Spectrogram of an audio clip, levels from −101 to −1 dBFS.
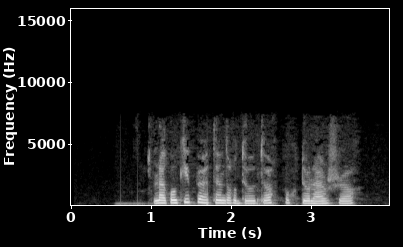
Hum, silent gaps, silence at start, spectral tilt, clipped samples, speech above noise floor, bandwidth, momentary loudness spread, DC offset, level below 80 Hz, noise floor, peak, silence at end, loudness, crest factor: none; none; 1.05 s; -8.5 dB/octave; under 0.1%; 64 dB; 6.8 kHz; 9 LU; under 0.1%; -56 dBFS; -83 dBFS; -2 dBFS; 0.45 s; -19 LUFS; 18 dB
